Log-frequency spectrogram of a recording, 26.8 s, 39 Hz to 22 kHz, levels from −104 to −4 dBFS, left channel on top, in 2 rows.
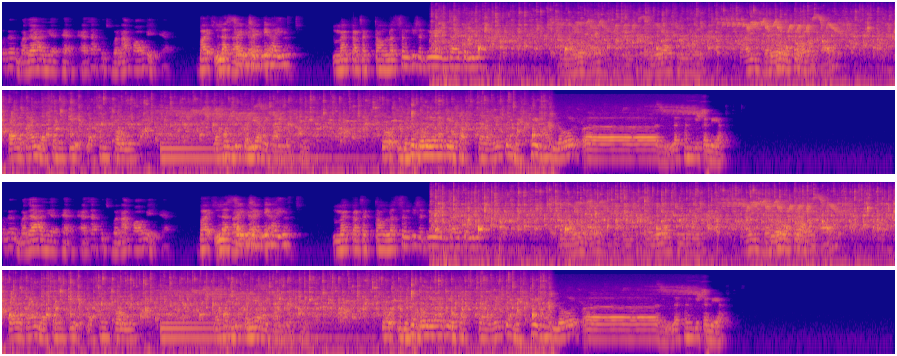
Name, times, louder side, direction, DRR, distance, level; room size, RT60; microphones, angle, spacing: voice 1, 0.0-2.5 3.4-4.1 8.3-10.5 11.4-12.5 17.0-17.2 19.6-19.7, right 1 dB, 10° right, -2 dB, 1.6 m, -43 dB
voice 2, 3.0-4.3 5.0-7.2 11.1-12.2 13.5-15.4 16.6-18.0 19.1-24.2, left 2 dB, 55° left, 0 dB, 1.0 m, -39 dB
Stream, 6.4-21.6, right 3 dB, 70° right, 1.4 m, -37 dB
sound 1, 8.2-24.0, left 3 dB, 25° left, 1.0 m, -44 dB
Acoustic guitar, 15.8-19.0, right 1 dB, 5° left, 0.6 m, -49 dB
5.3 x 2.5 x 3.4 m, 0.33 s
head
